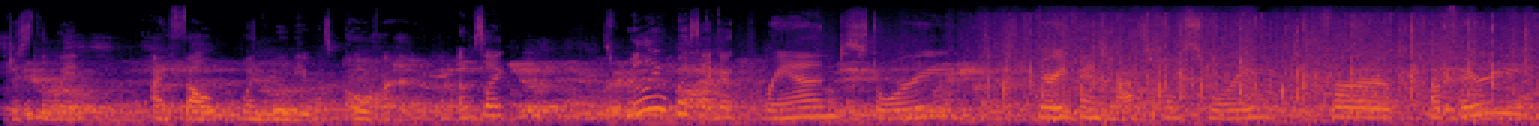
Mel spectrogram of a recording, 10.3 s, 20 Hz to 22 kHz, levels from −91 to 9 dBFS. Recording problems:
chatter from many people; loud; throughout; as loud as the speech

